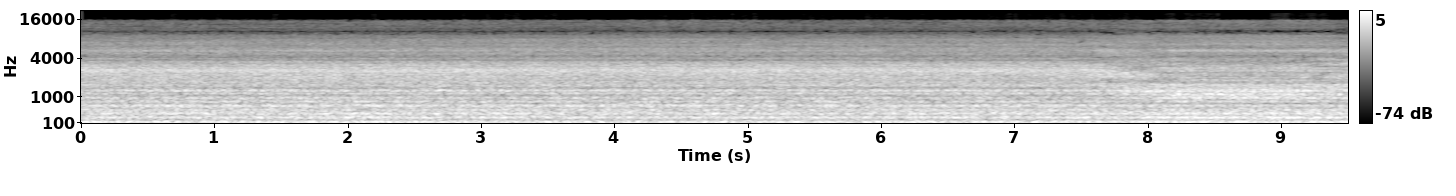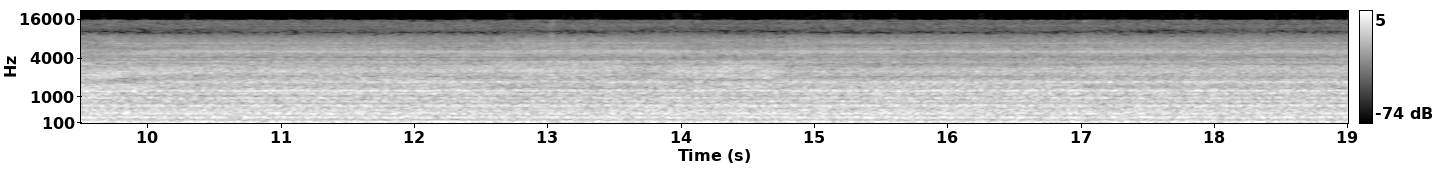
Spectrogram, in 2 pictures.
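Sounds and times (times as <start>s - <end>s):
fan humming and hissing: 0.0s - 19.0s.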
